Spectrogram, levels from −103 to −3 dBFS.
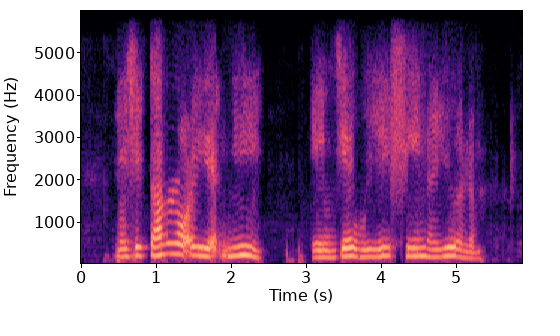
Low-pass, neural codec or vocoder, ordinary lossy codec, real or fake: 5.4 kHz; codec, 16 kHz in and 24 kHz out, 0.6 kbps, FireRedTTS-2 codec; Opus, 16 kbps; fake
